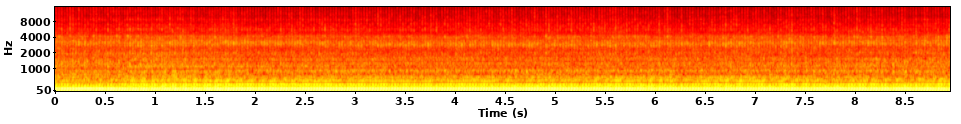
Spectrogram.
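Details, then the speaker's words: 1993 AWD turbo K-swapped 1000 hp Honda, fresh self-built blueprinted engine, first run with good oil pressure: deep, steady idle with a low even drone, no stumble or knocking. Sounds healthy, though a cylinder 1 misfire issue was noted later. "I mean so far oil pressure is awesome it sounds healthy as could be and it cranks right over which is you you can't beat that"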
